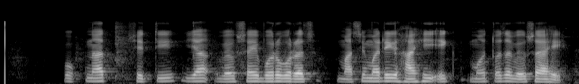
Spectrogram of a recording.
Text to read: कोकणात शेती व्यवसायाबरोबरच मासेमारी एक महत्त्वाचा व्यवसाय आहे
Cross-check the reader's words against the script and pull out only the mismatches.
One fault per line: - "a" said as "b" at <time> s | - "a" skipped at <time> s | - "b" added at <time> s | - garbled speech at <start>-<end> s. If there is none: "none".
- "या" added at 1.9 s
- "हाही" added at 4.0 s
